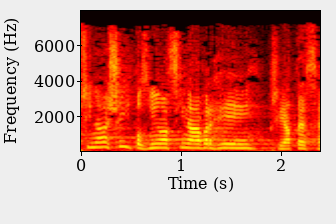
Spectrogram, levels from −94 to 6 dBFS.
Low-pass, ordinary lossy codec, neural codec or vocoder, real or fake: 7.2 kHz; MP3, 32 kbps; none; real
